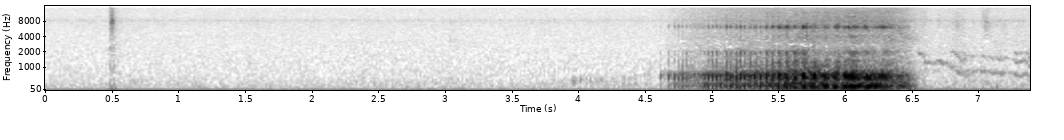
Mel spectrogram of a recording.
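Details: Sleeping one-year-old female Pug, small for the breed: after quiet seconds, one loud, rattling, fluttery snore lasting about two seconds.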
